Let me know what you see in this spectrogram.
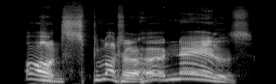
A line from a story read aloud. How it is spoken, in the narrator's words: cried the Welsh giant, who was ashamed to be outdone by such a little fellow as Jack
